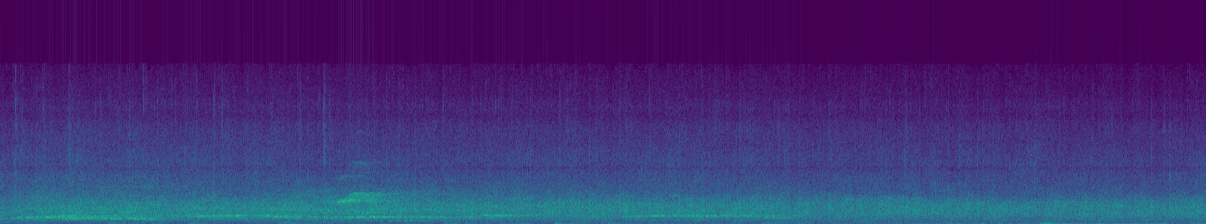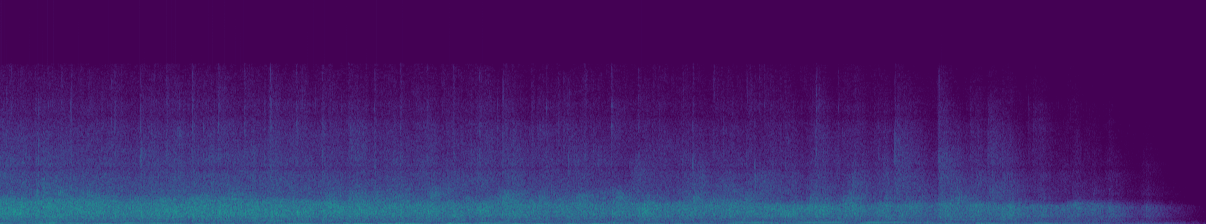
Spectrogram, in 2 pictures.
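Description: Audience in a concert hall applauding, with a few shouted voices over the clapping in the first several seconds; the applause slowly fades and cuts off just before the end.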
